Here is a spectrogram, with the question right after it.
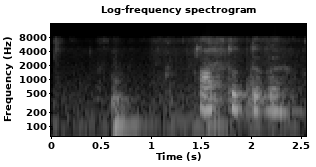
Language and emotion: Russian, neutral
